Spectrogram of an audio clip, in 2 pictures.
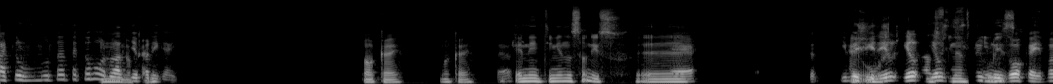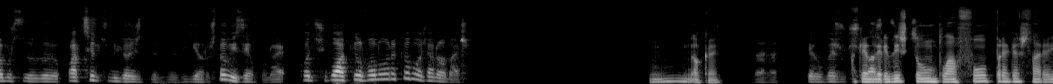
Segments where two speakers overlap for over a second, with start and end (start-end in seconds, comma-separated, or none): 8.5-10.2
